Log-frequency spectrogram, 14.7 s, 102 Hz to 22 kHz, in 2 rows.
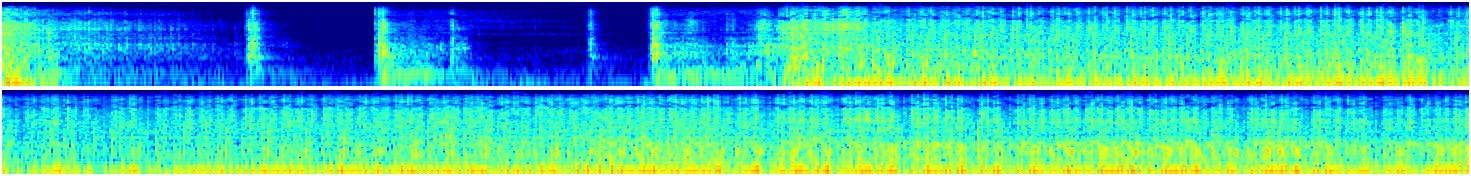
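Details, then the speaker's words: Holden red six 202 3.3L after parts check, test-run with a 12-port head on a 9-port block, oil primed by cranking 30 seconds: a few cranking bursts, then it catches and settles into a steady, even idle with no knocks or misses. "First start, I have cranked it 30 seconds to make sure everything's okay. See what happens."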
